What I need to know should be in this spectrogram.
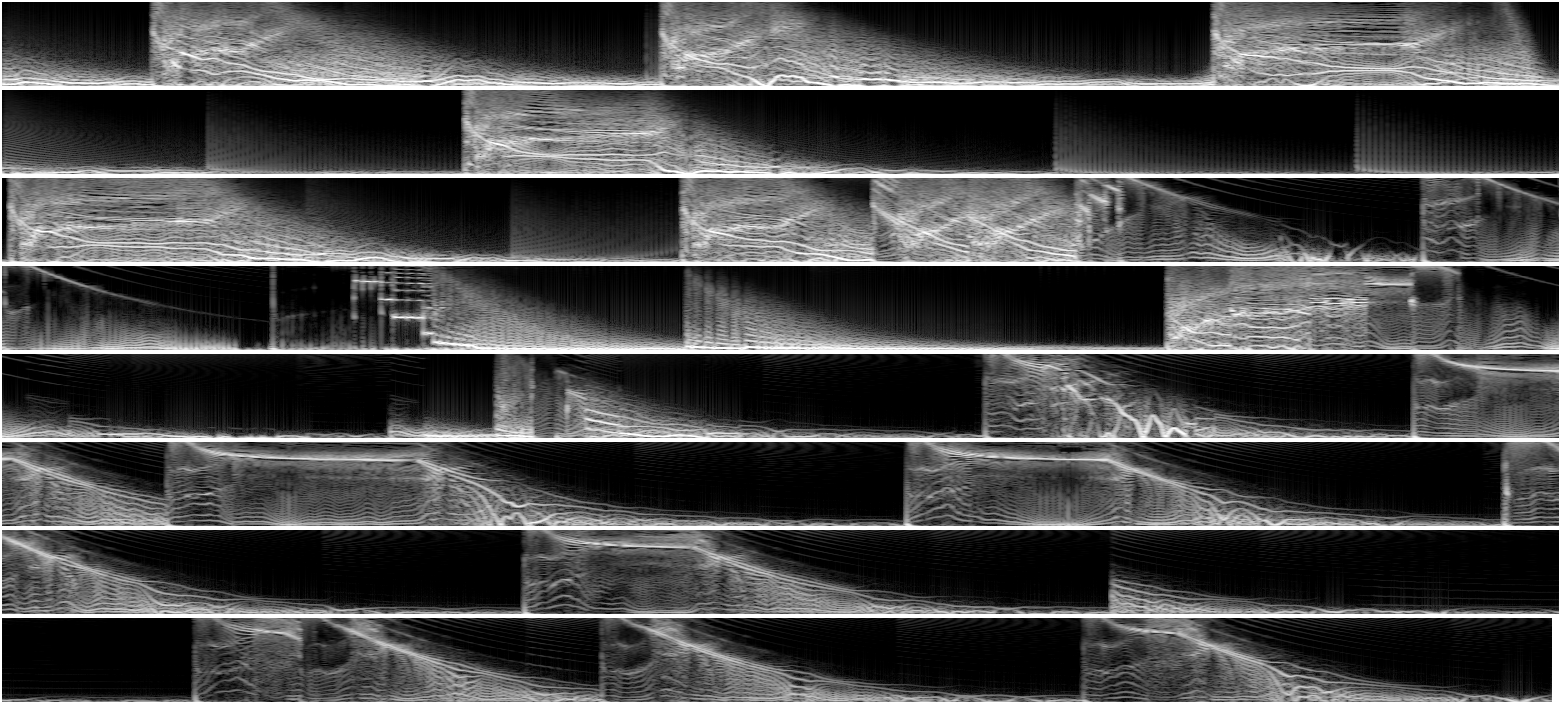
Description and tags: dist crack squeeelch
Doepfer system, somewhat distorted, envelope on the pitch.
analog, doepfer, dying, whale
